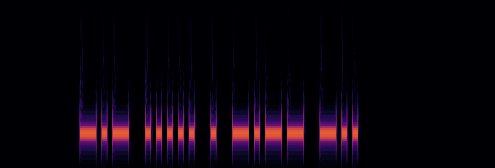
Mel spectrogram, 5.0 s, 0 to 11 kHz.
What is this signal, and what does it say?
Morse code, heard as a keyed tone, about 22 wpm, 700 Hz. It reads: K5EYD
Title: USA Call Signs - 5 Characters - Repeated 2x - 22wpm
